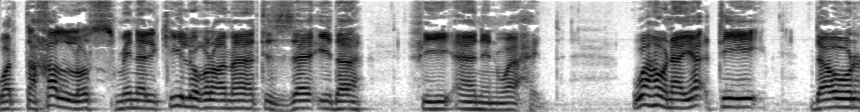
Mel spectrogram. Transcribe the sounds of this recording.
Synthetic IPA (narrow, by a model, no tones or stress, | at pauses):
wat̪ːaxɑlːʊsˤmɪnalkiːluɣɾˤaːmaːt̪azːaːʔɪd̪a | fiːʔaːnwaːħɪ̰d̪̚ | waɦʊnaːjaʔt̪iː | d̪awɾ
